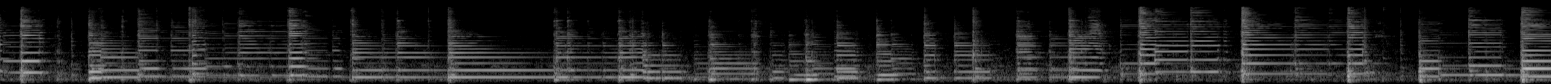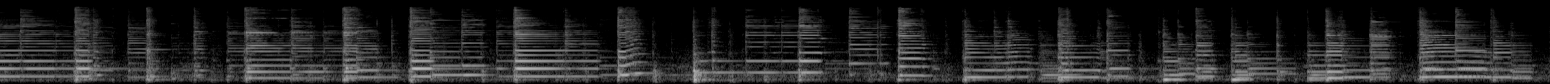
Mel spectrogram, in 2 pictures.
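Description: Steel-string acoustic guitar played solo and fingerpicked, a continuous run of plucked notes and chords ringing together.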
